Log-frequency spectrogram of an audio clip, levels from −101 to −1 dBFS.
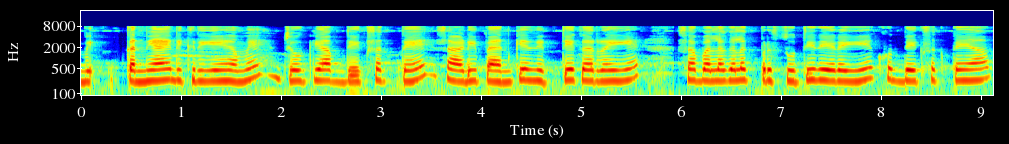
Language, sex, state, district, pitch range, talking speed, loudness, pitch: Hindi, female, Rajasthan, Jaipur, 230-245 Hz, 205 wpm, -18 LUFS, 240 Hz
